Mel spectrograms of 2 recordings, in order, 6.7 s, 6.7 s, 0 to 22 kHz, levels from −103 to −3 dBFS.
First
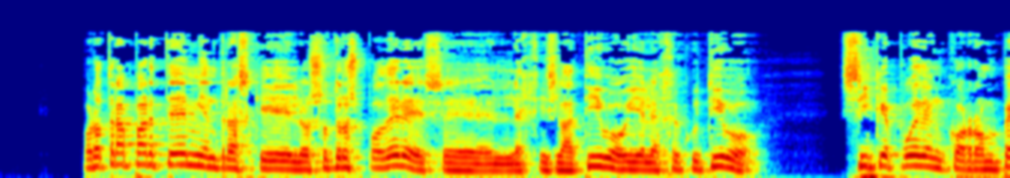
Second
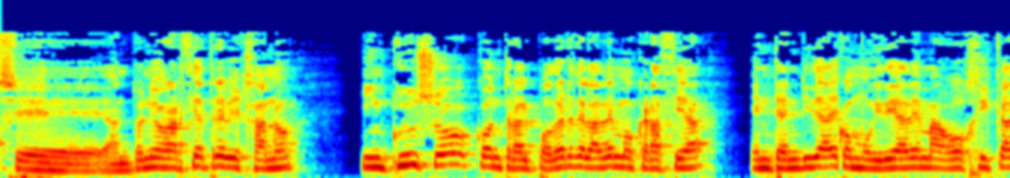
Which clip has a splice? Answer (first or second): second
